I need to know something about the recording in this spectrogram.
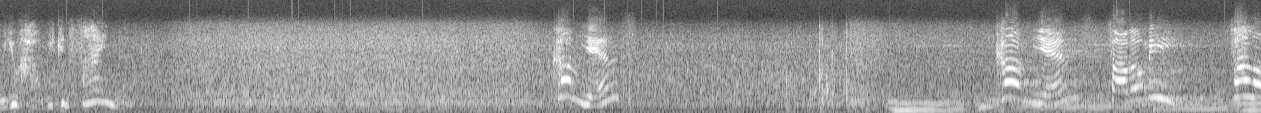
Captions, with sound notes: (water roars) Come, Jens. (hooves clopping) (mellow string music) Come, Jens, follow me. Follow me to Bird Mountain,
